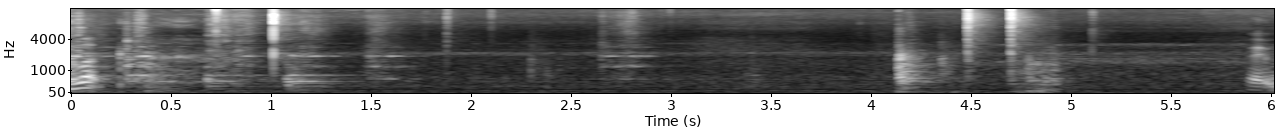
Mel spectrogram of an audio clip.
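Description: Pumpkin seeds toasting in an oiled skillet, with scattered sharp clicks and small pops against the pan: a few near the start and a short cluster about four seconds in.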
